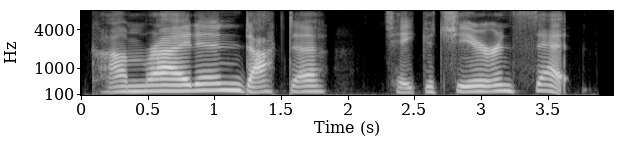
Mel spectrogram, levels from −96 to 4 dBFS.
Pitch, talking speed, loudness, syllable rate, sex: 195 Hz, 135 wpm, -18 LUFS, 3.2 syllables/s, female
